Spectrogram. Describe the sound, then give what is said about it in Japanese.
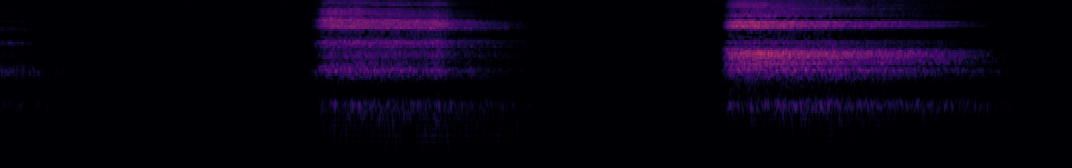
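Two slow, deep breaths, each lasting roughly two seconds, with quiet pauses between them. The breathing is soft and airy, with no speech. “深呼吸です。”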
